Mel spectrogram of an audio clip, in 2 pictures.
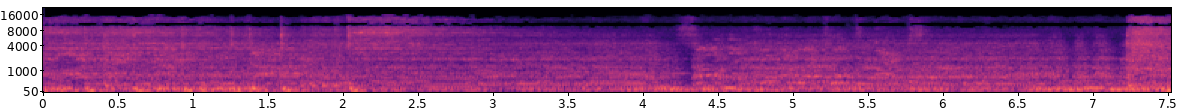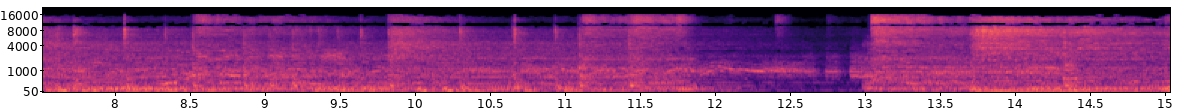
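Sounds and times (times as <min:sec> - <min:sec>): heavy metal band playing: 0:00.0 - 0:15.0.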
